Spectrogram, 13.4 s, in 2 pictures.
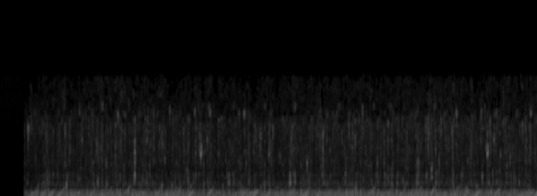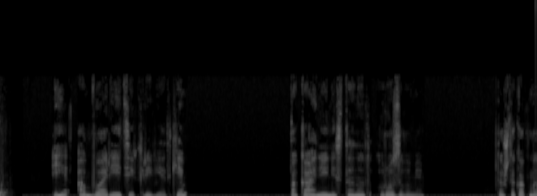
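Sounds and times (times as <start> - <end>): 
water pouring into a pot: 0.3 - 6.9
speech: 7.7 - 9.2, 10.4 - 12.1, 13.0 - 13.4.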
